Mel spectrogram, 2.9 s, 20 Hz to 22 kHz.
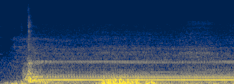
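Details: Agitator motor on a Cool Machines CM2400 insulation blower, after replacing the defective original; the motor spins up and settles into a steady, even hum with a clean constant tone and no knocks or grinding: healthy run.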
